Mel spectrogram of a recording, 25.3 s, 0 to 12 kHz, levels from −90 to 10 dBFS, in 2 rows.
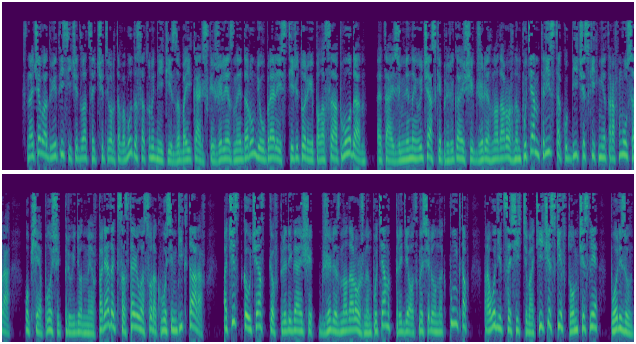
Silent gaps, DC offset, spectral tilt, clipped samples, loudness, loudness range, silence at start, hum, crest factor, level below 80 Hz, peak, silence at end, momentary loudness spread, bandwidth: none; under 0.1%; -4.5 dB/octave; under 0.1%; -23 LUFS; 3 LU; 0.4 s; none; 18 dB; -60 dBFS; -6 dBFS; 0.05 s; 6 LU; 8.8 kHz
